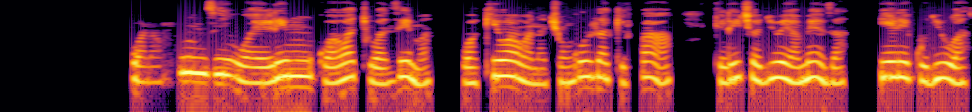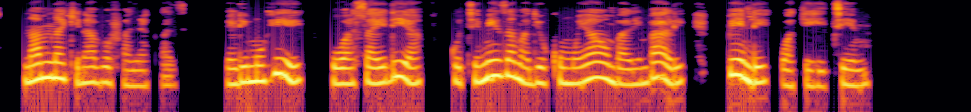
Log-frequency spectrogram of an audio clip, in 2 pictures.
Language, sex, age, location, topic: Swahili, female, 25-35, Dar es Salaam, education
